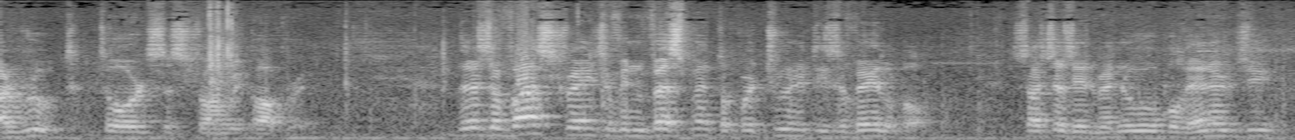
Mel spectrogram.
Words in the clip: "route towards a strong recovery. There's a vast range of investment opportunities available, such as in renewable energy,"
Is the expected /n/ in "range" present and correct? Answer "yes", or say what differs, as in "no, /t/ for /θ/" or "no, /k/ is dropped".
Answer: yes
